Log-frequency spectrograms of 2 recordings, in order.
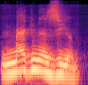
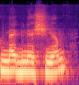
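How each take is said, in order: First: The middle consonant is a z sound. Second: The middle consonant is a sh sound. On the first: The speaker calls it right. "Change the sound of S with Z" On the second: The speaker calls it wrong. "you don't have to make the sound of S I like sh"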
